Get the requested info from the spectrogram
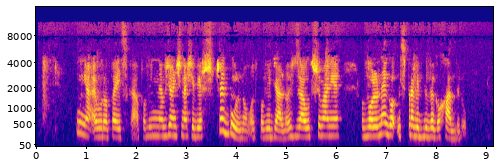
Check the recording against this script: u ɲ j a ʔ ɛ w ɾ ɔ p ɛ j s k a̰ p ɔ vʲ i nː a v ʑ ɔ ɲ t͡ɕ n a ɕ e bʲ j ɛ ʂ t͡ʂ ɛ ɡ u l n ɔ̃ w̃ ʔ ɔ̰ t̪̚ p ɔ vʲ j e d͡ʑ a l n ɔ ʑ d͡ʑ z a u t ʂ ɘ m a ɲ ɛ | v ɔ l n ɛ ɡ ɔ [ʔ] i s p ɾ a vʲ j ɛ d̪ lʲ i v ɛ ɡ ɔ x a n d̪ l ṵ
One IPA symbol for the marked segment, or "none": ʔ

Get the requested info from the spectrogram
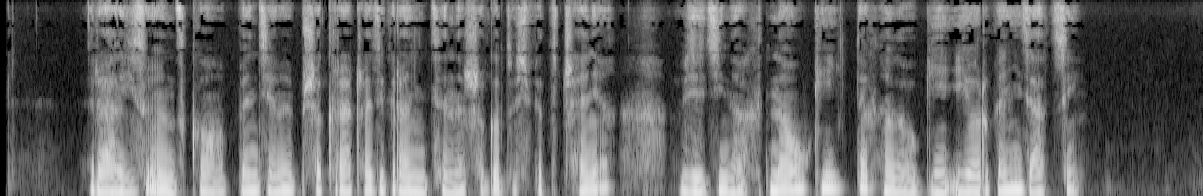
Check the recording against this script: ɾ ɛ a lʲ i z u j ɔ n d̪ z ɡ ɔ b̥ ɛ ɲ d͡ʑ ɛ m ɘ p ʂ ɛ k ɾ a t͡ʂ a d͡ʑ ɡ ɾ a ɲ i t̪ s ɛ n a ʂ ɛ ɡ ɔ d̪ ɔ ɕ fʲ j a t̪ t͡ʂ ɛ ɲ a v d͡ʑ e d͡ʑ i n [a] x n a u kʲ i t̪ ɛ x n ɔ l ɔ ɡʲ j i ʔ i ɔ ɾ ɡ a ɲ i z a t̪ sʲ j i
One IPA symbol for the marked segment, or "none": a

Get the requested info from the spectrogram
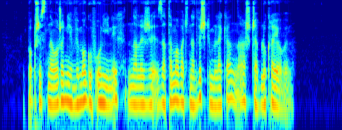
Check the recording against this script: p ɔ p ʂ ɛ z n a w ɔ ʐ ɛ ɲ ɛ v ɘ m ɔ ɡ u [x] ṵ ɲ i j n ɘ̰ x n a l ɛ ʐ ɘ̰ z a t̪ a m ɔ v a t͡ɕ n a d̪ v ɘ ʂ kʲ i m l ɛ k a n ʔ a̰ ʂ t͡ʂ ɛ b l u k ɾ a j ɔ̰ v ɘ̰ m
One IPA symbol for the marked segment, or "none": f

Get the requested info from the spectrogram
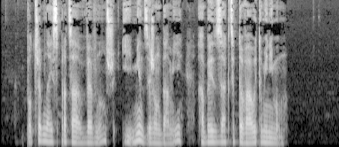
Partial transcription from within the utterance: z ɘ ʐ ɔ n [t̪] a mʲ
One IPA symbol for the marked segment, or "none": d̪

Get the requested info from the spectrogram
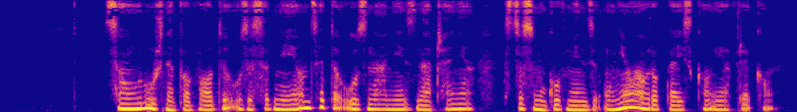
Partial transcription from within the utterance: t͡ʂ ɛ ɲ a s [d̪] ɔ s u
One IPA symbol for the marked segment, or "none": t̪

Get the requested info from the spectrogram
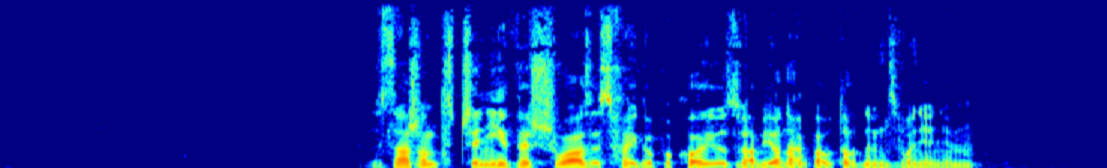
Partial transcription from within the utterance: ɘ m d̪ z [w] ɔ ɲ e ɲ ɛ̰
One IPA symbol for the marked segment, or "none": v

